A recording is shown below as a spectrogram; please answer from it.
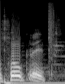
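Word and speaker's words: Socrates: उनमें से मेरा फेवरेट फ़िलासफ़र है सोक्रेट्स, जिसे हिंदी में सुकरात कहा जाता है। वो ग्रीक था तो उसकी प्रोनाउंसिएशन सोक्रेटिस है, जो रियल प्रोनाउंसिएशन है, लेकिन कई लोग सोक्रेट्स, सुकरात बुलाते हैं।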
